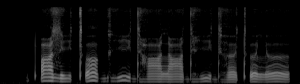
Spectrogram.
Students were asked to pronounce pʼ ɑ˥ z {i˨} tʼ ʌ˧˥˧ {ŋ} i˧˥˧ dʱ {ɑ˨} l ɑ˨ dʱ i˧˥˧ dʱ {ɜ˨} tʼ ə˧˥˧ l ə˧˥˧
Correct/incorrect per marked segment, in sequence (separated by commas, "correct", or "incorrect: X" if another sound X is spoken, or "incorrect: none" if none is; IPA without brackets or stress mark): correct, incorrect: ɡʱ, correct, correct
